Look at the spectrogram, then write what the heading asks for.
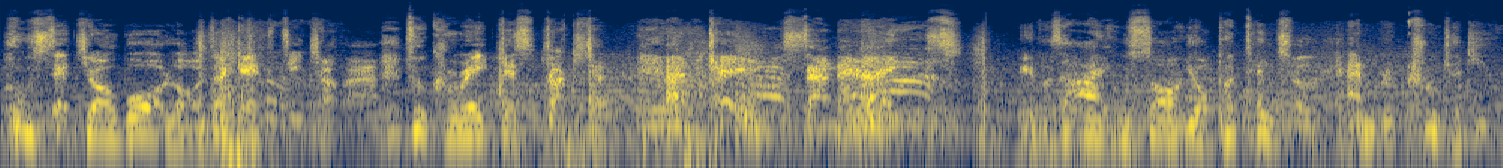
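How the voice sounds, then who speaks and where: Wildly swooping, gloating villain. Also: male voice, mid-range voice, wildly swooping pitch, slow. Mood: gloating fury. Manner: theatrical, declamatory. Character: boastful villainous manipulator, hateful and triumphant. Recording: loud music underneath.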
